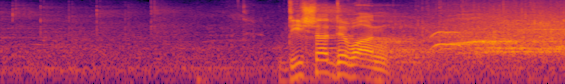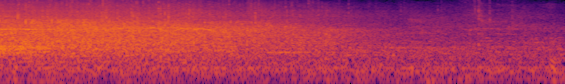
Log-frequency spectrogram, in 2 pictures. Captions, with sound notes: Disha Dewan. (audience cheers and applauds)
